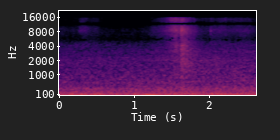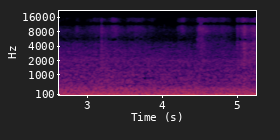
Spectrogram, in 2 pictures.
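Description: Cloth rustles as a shawl is unfolded and draped.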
